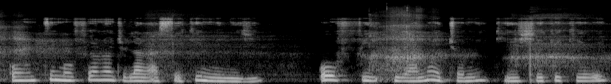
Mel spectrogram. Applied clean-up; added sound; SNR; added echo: none; Breathing; 13 dB; none.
